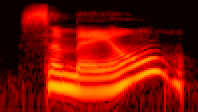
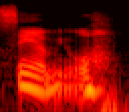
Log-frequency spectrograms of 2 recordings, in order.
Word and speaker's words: Samael: Samael, or Samael, which means the venom of God. I looked it up. Out of all of the YouTube pronunciation clips I watched, it was not Samuel.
